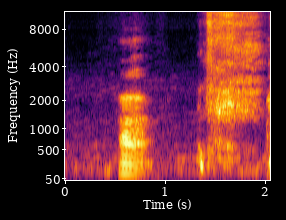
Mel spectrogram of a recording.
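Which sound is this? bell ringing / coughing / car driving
coughing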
